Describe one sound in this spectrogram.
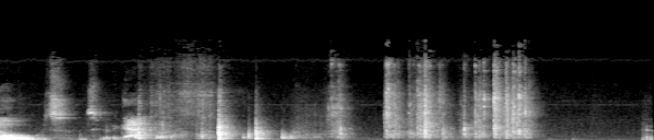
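Small metal tools rattle and clink.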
